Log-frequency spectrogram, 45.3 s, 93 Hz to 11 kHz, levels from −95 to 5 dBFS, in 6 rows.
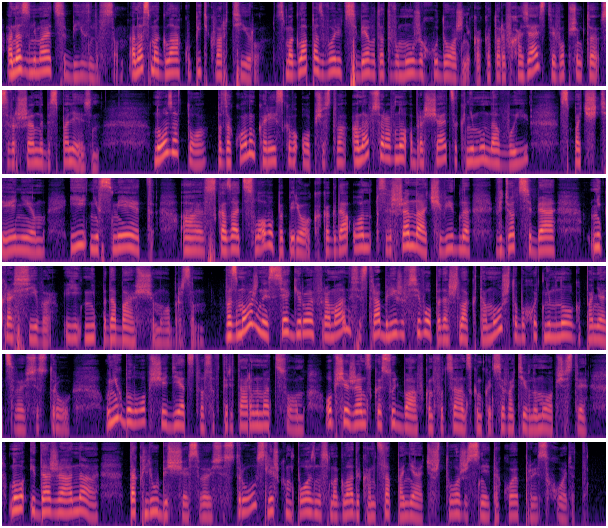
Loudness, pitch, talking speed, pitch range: -31 LUFS, 190 Hz, 140 wpm, 175-215 Hz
